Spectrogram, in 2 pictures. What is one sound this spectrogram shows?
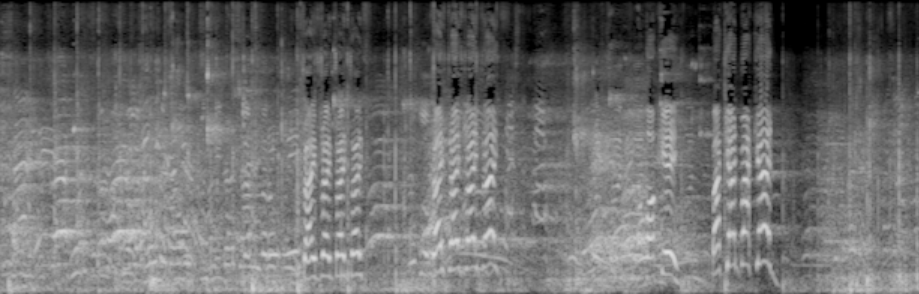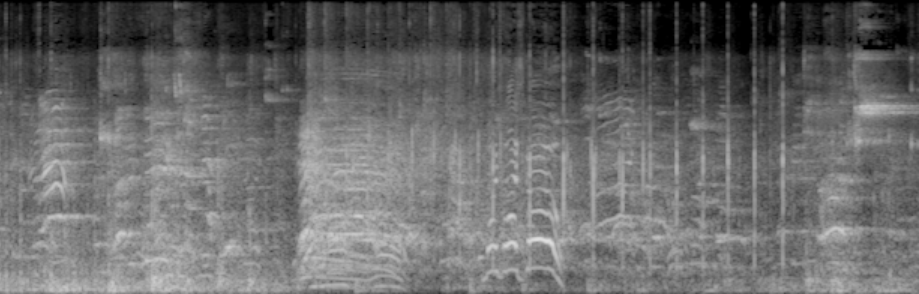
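Young men shout to each other in an echoing sports hall.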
